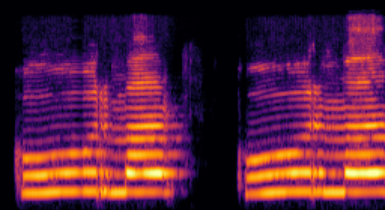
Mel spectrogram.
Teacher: stress on the ma and kurma is long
